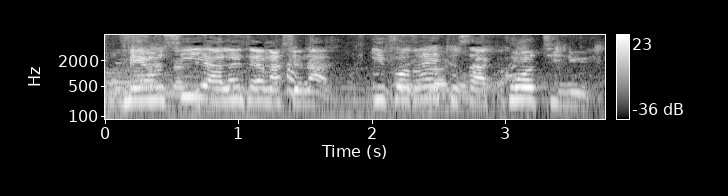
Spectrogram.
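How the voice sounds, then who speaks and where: A man talks at a fairly slow pace in an extremely high pitch, with noticeable background noise behind him. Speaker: political activist. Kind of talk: rally speech.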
